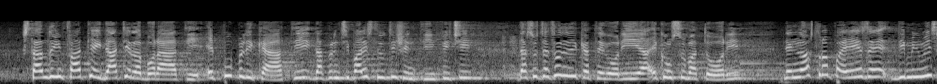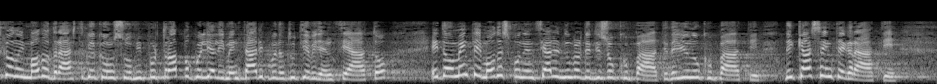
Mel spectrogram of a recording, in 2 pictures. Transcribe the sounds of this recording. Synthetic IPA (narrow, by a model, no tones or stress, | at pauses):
st̪and̪oiɱfat̪ːiajd̪aːt̪ielaboɾaːt̪iepːubːlikaːt̪id̪apɾint͡ʃipaːlist̪it̪uːt̪̬iʃent̪iːfit͡ʃi | d̪asːot͡ʃat̪sjoːnid̪ikat̪eɡoɾiːaekːonsumat̪oːɾi | nelnɔst̪ɾopaeːzed̪iminuiskonoimːɔːd̪od̪ɾast̪ikoikonsuːmipurt̪ɾɔpːokwelːialiment̪aːɾikomed̪at̪̬ut̪ːievid̪ent̪sjaːt̪o | ed̪awment̪oaimɔːd̪oesponent̪sjaːleilnuːmeɾod̪ejd̪izokːupaːt̪id̪eʎːinokːupaːt̪i | d̪ejkasːeint̪eɡɾaːt̪i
